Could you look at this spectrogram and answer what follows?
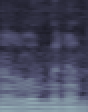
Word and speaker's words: aluminum: New tariffs on aluminum and steel, aluminium, whichever way you want to pronounce it.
